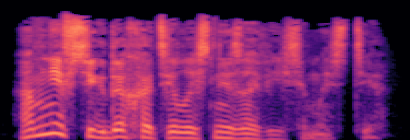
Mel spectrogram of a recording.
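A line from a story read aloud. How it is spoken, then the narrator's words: Said with a sigh. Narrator (Russian): вздохнув, произнесла Юлия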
